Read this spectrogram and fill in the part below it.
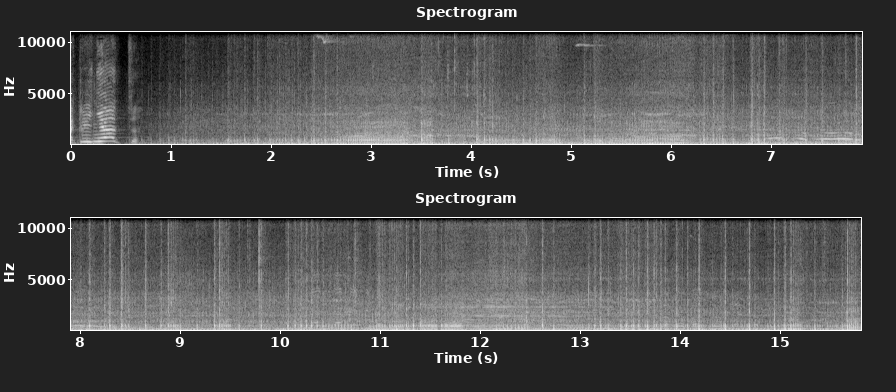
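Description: A trials motorcycle engine putters and revs unevenly close by.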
